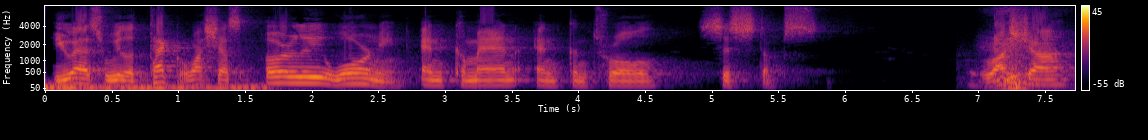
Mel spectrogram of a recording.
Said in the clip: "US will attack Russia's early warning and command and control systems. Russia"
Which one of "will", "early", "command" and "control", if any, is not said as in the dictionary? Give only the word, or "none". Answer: none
